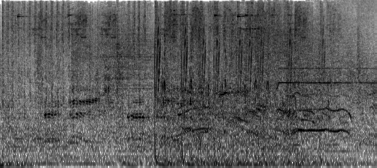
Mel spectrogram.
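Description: Gunfire sound effects in an audio drama break out as a burst of shots and booms over a dense, rumbling din, with thin whistling electronic tones running through it.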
